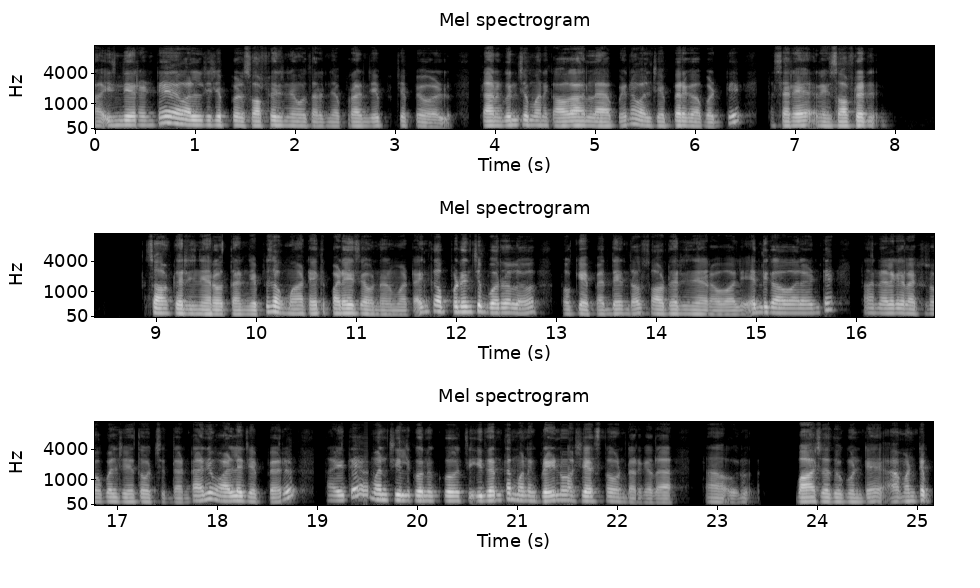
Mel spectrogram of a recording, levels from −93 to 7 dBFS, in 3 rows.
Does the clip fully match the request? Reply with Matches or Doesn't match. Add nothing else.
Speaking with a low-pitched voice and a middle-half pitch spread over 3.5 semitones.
Doesn't match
